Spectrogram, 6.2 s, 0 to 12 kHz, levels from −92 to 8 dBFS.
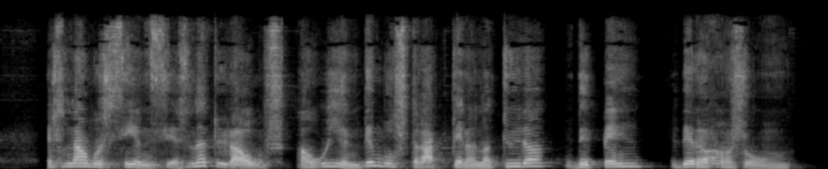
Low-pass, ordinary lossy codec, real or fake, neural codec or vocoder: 10.8 kHz; AAC, 48 kbps; fake; codec, 44.1 kHz, 1.7 kbps, Pupu-Codec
